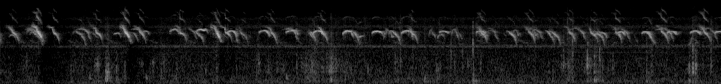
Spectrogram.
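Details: Baby chickens, farm chicks, chirping in a steady busy stream: many high, short peeping notes, each rising then falling, overlapping from several chicks, with faint rustling underneath.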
